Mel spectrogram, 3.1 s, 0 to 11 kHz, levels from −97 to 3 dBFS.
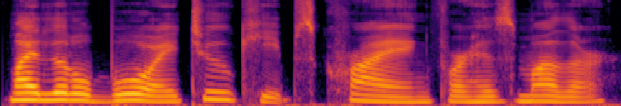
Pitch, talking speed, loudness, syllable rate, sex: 175 Hz, 175 wpm, -19 LUFS, 3.7 syllables/s, female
